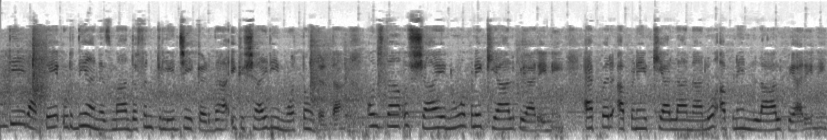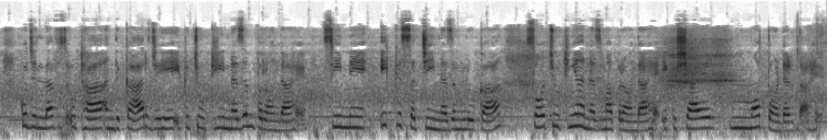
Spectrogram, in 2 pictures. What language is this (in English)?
Punjabi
